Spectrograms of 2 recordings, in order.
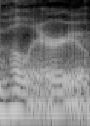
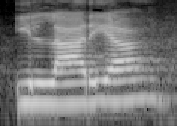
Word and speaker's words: Hilaria: you guys know who Hilaria Baldwin is I'm saying it wrong I'm sorry ilaria Baldwin okay so I just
